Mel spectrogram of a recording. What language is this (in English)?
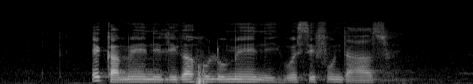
Zulu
